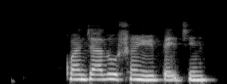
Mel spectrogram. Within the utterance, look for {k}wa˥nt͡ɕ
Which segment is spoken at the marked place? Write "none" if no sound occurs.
k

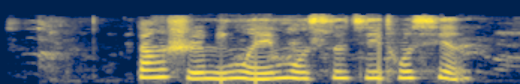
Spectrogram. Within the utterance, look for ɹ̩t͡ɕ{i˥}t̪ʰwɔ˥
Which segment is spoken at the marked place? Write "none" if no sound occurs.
i˥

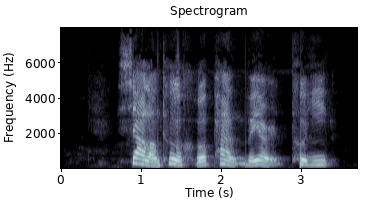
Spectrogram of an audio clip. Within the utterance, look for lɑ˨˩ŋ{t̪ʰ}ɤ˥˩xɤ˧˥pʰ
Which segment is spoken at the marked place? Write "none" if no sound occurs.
t̪ʰ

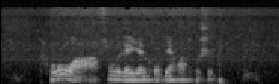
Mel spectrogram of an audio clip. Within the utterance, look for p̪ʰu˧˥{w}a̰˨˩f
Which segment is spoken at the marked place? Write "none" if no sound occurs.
w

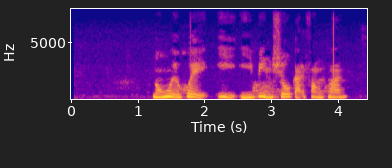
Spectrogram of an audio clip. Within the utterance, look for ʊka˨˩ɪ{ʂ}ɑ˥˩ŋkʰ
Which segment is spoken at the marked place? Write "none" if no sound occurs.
f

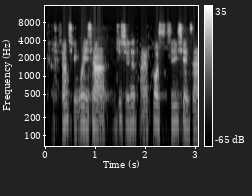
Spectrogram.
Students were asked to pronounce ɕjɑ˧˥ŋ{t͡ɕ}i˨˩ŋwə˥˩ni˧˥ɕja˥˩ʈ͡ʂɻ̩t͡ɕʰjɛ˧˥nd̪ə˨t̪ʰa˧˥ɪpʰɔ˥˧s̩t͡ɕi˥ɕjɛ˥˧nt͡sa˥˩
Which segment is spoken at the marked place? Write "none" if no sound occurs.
t͡ɕʰ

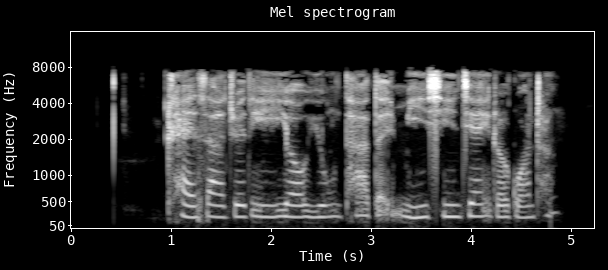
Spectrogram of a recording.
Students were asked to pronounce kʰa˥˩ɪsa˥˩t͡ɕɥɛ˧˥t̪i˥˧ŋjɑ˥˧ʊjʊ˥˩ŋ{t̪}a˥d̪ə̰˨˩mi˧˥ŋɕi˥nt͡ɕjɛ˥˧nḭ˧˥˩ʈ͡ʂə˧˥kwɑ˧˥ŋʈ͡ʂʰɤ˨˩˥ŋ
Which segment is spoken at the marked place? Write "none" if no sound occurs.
t̪ʰ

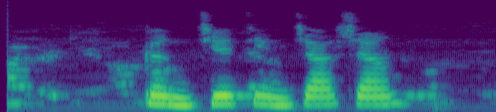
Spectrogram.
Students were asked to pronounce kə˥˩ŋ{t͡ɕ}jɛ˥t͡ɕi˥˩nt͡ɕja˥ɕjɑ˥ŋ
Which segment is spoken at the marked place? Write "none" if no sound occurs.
t͡ɕ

